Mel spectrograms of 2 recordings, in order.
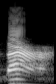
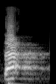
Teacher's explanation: suaranya di tenggorokan bawah, jangan diainkan, jangan ta, tapi tak, duduk di tenggorokan bawah. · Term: hamzah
